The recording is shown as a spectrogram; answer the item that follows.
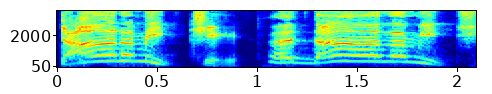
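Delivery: drawn-out, swooping Italian accent. Announcing the next name on the docket: stereotypical italian voice. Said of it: "That's a stereotypical Italian voice".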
